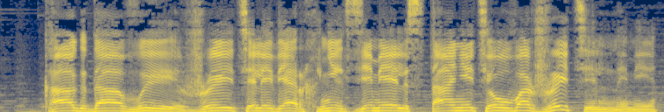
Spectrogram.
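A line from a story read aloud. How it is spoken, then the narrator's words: Booming voice overhead. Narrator (Russian): прогремел голос над головами специалистов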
